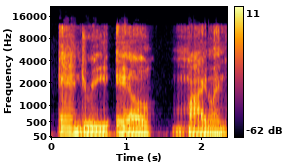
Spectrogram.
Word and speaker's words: Andrielle Mylin: like to welcome to the show Indiana's own Andre L. Milin to the show. Did I pronounce her name right?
